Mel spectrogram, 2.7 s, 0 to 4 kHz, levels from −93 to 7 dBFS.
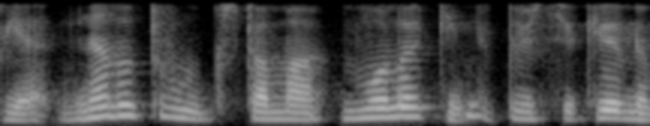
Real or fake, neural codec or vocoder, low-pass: fake; autoencoder, 22.05 kHz, a latent of 192 numbers a frame, VITS, trained on one speaker; 3.6 kHz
